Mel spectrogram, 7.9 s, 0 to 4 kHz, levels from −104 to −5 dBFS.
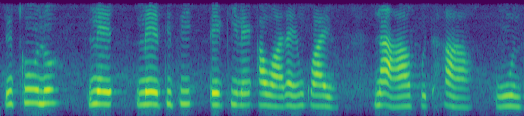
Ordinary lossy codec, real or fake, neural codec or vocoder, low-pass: none; fake; codec, 44.1 kHz, 7.8 kbps, DAC; 3.6 kHz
